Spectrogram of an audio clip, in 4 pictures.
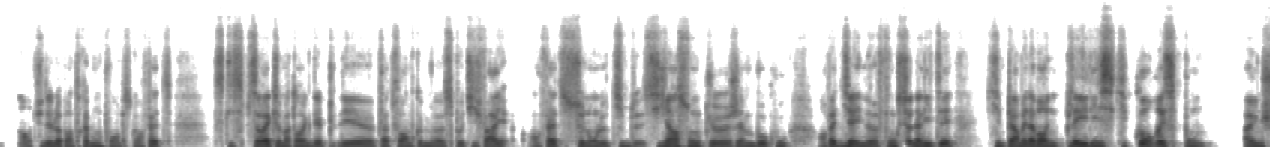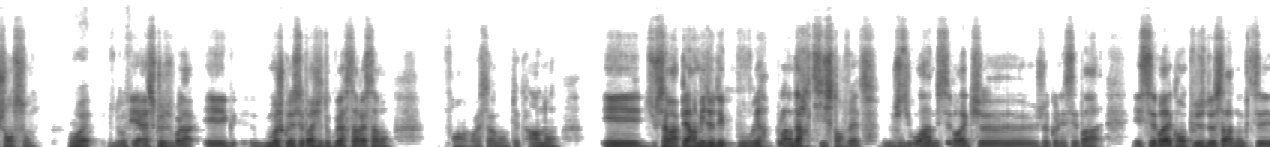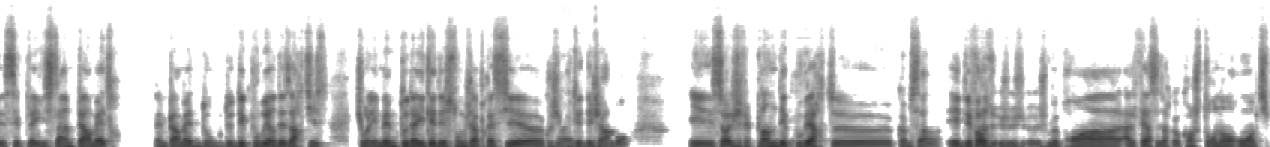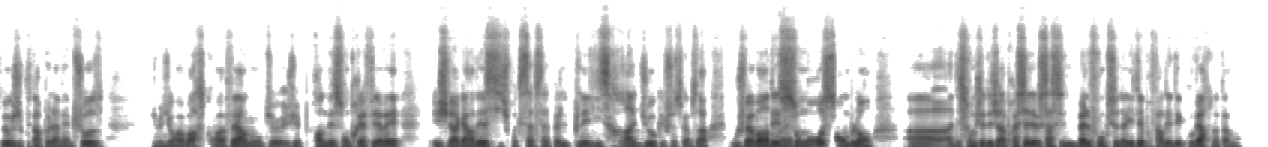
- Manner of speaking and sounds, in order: stressed: "playlist"; other background noise; drawn out: "heu"
- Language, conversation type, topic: French, podcast, Pourquoi préfères-tu écouter un album plutôt qu’une playlist, ou l’inverse ?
